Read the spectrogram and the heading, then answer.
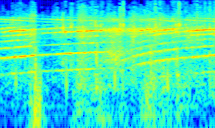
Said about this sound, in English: Fire alarm going off, moving up the steps.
